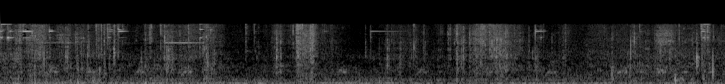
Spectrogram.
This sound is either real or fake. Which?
real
